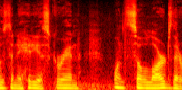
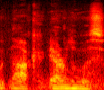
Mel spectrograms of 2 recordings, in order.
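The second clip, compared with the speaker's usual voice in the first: quiet, raspy exhaled creature voice, words pushed out; 3 semitones lower, 6 dB quieter than usual. The creature addresses the man before leaving the room: raspy, exhaled creature voice. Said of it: "the creature said in a raspy voice".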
